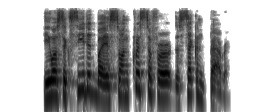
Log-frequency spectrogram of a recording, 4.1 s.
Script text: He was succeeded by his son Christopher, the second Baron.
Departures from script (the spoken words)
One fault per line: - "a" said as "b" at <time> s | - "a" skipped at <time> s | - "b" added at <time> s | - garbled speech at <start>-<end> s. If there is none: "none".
none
